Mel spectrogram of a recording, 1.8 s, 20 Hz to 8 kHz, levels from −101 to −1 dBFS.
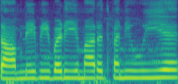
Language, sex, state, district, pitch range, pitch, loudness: Hindi, female, Bihar, Saran, 250-255 Hz, 250 Hz, -17 LUFS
